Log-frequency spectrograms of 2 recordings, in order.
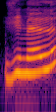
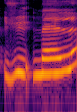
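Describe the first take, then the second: First: Said in the usual way. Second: "Jumelle" as ju, pause, melle; syllable split. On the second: Shown as a demonstration. Teacher locates the second syllable, "Jumelle" split in two. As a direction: break "Jumelle" into two beats. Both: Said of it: "Deuxième syllabe".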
